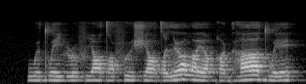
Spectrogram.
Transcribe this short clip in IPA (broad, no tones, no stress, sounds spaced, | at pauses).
w ɯ d w e ʎ ɭ u f iː dˤ u f ɯ ʃ iː dˤ u lʲ ɔ lˠ eː q ɯ ɡʱ aː d w e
